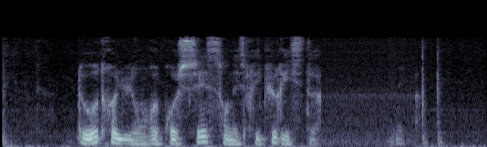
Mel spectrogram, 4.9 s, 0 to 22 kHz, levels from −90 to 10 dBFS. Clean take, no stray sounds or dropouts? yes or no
no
